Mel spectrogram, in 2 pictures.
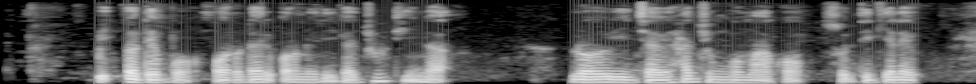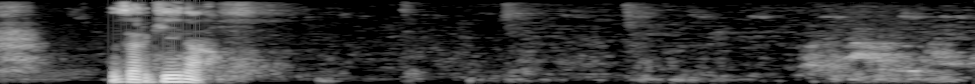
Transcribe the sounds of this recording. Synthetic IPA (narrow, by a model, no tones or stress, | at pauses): ɓiɗːɔdɛbːɔ̰ʔɔɗɔdaɾḭɓɔ̰ɾniɾḭɡad͡ʒuːtʰḭŋɡa̰ | lowid͡ʒawɛɦad͡ʒuŋɡɔmakɔ̰ | sodːiɡɛlɛ | zaɾɡina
